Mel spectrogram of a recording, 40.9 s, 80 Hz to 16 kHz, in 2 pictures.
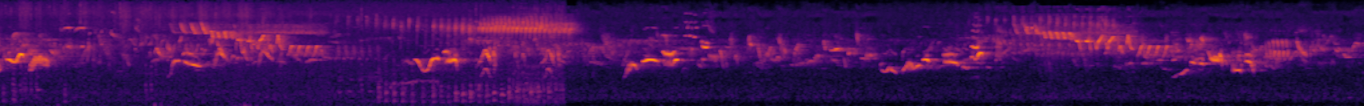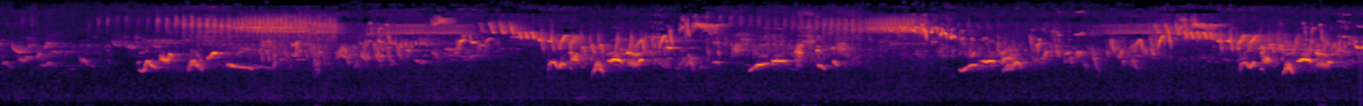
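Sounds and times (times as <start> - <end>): small birds chirping: 0.0 - 8.8.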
